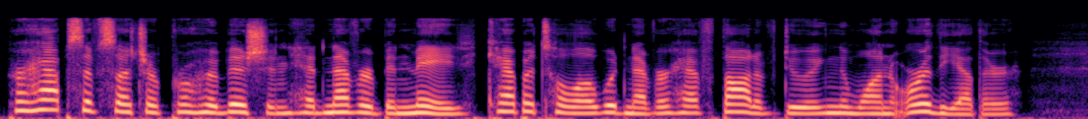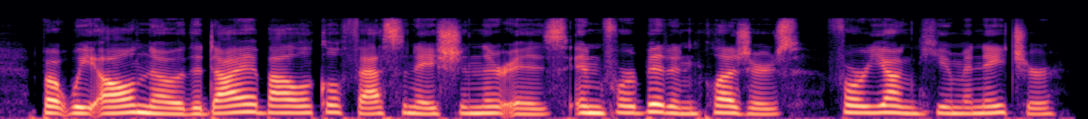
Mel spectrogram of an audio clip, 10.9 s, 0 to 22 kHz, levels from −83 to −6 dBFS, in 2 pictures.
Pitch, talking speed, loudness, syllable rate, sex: 215 Hz, 205 wpm, -17 LUFS, 6.1 syllables/s, female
